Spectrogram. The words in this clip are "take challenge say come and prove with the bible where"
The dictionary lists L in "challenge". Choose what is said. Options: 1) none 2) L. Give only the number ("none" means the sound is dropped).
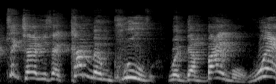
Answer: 1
